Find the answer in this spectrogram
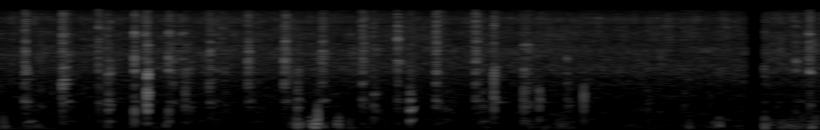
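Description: Food frying in oil: light, irregular crackling pops over a faint hiss.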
